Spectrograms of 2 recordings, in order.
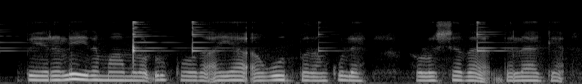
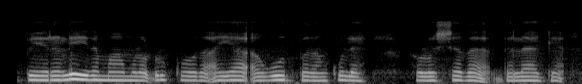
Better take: second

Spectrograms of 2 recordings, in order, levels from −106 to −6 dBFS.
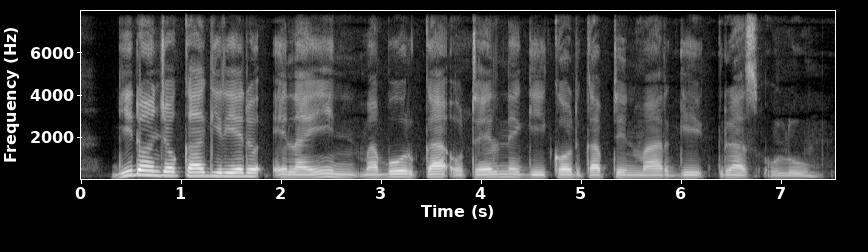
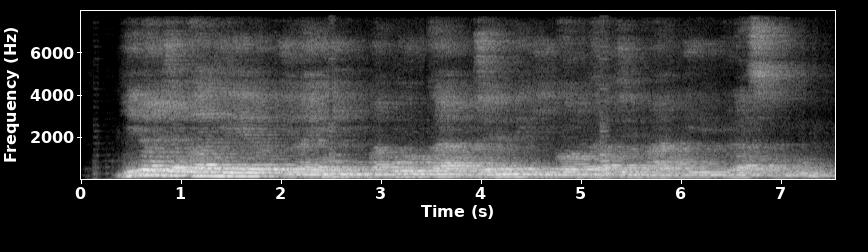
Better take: first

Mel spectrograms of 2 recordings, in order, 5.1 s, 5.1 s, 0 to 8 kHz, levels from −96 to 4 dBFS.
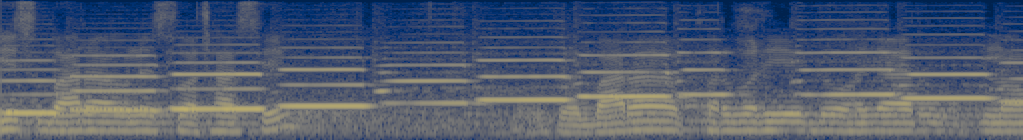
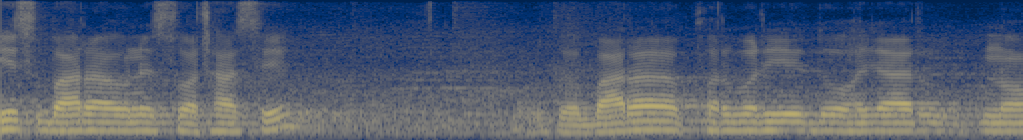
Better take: second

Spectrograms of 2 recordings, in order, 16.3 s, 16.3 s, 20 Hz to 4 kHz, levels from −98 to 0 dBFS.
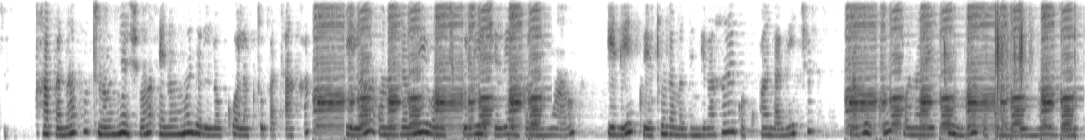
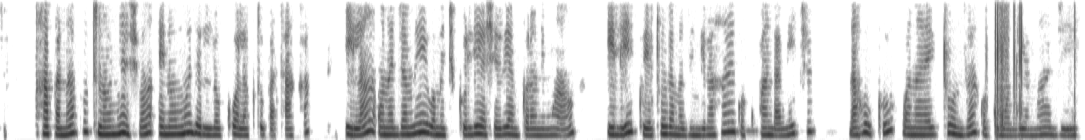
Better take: second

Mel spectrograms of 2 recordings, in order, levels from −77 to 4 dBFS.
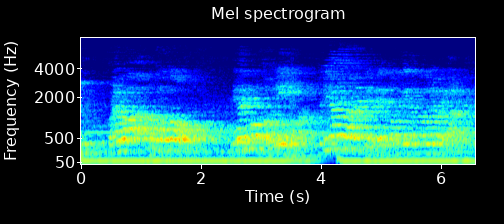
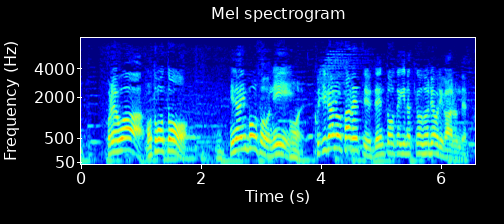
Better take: second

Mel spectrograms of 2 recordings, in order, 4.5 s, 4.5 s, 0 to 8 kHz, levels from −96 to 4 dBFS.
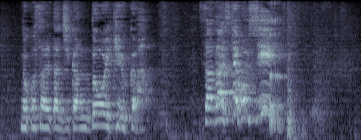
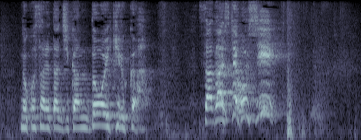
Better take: second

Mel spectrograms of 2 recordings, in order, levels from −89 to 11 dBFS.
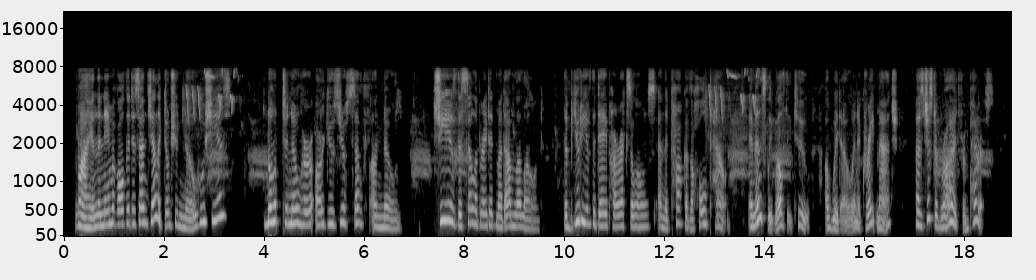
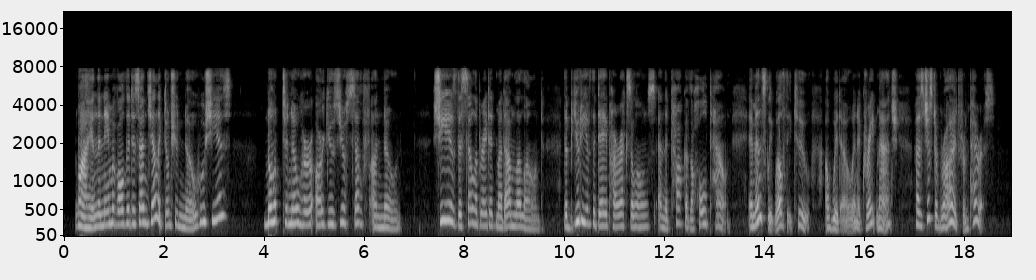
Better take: second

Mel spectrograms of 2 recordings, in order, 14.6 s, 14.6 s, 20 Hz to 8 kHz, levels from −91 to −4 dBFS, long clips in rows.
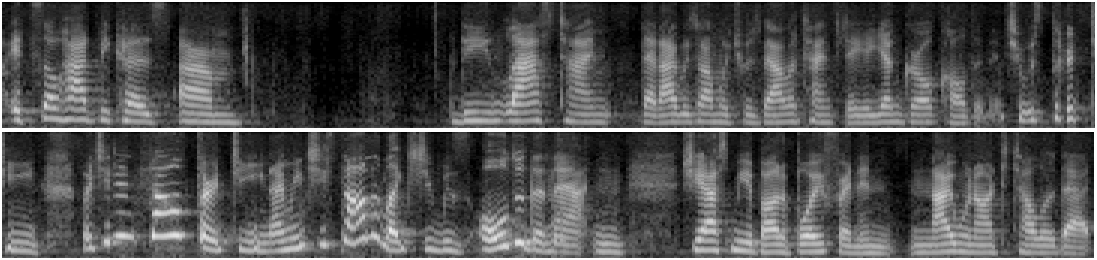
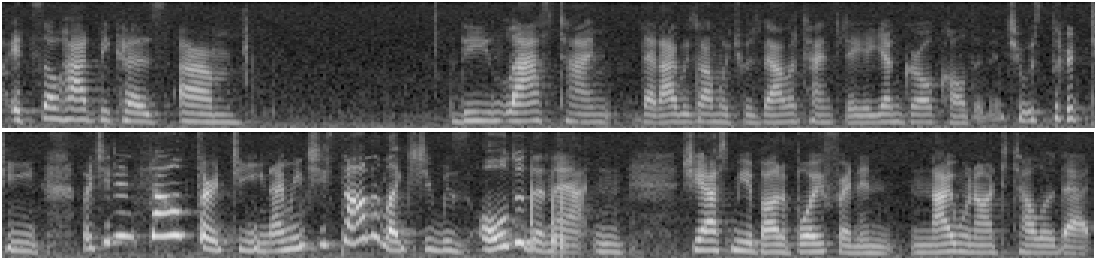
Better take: second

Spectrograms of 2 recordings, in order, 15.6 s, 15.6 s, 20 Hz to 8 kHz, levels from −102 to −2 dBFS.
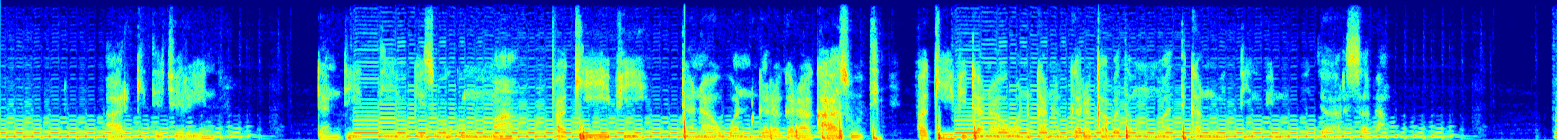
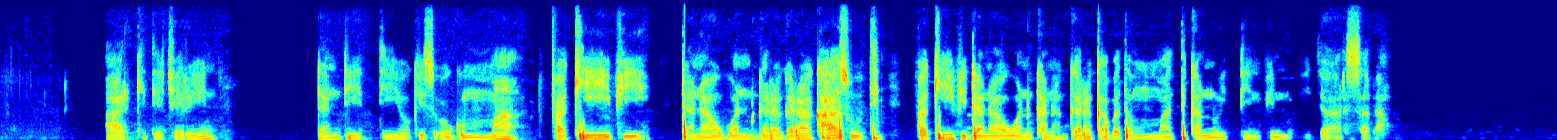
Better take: second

